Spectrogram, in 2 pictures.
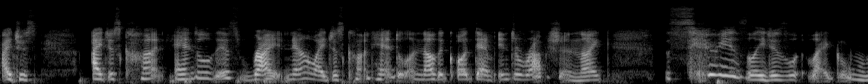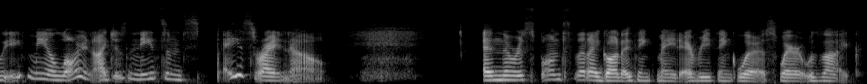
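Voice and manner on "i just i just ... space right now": sobbing through the words, tearful and crying. Retelling a fight, quoting their own words while crying; imitating own crying. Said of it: "And I just started crying".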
